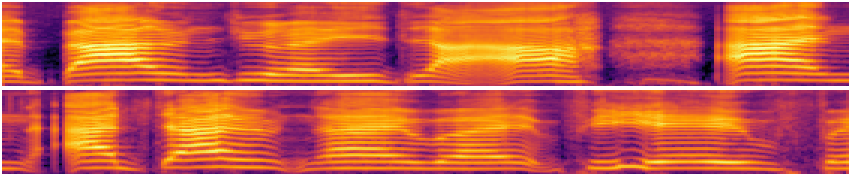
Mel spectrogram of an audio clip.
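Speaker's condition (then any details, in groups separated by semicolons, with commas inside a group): Ataxic cerebral palsy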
